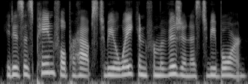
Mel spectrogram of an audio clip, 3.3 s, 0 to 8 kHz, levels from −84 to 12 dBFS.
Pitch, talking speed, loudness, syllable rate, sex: 215 Hz, 270 wpm, -18 LUFS, 6.6 syllables/s, female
